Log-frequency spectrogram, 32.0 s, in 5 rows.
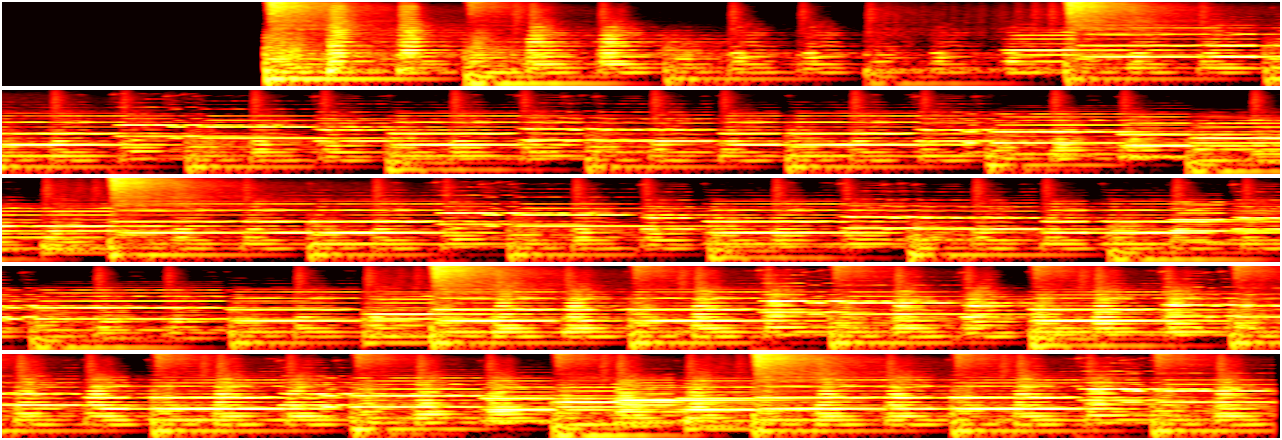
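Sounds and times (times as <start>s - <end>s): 
waltz music: 1.4s - 31.9s.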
